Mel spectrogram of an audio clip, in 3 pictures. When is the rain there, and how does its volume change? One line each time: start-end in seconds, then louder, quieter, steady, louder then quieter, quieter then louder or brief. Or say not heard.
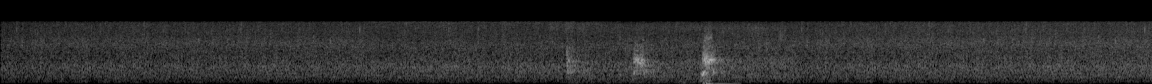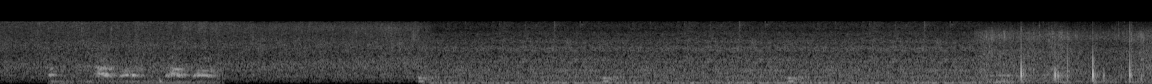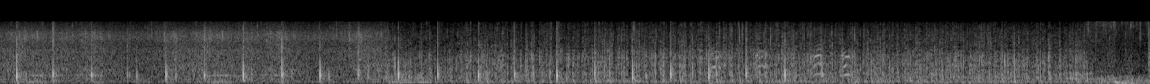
0.0-34.5 louder.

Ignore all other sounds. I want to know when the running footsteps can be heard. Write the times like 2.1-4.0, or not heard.
21.7-31.3.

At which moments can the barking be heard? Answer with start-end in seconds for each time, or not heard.
5.7-7.4, 12.0-13.8, 30.0-31.6.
